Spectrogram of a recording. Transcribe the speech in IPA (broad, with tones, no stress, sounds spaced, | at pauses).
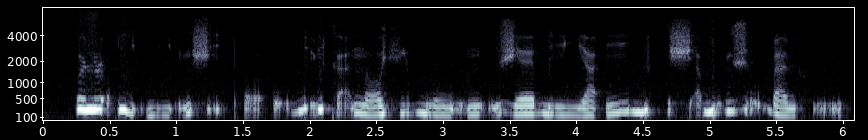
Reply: ʊ˥ ɳ ɭ ɔ̰˥ ʎ ḭ˩ b ʎ ḭ˩˧ ɳ ʃ ḭ˥ pʰ ɔ̰˩˧ ʔ o̰˩˧ ɓ ḭ˥ ɳ k a̰˧ n ɔ˩˧ fʲ ʊ˩˧ b ʊ˩ β ṵ˩ n ṵ˩˧ ʒ ɛ˩˧ ɓ i˩ ʎ a˩˧ ʔ i˥ b | ʃ a̰˧ b ṵ˧ ɳ ʒ o̰˥ ɓ a˩ ɳ x ṵ˩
